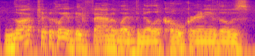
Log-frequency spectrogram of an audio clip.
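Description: A man's voice: deep voice, fairly quick, reverberant. A man in his forties hosting a casual taste-test vlog from his home office, laid-back and cursing freely, his voice stuffed up from a cold. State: congested from a cold. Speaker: host. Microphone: desk condenser mic.

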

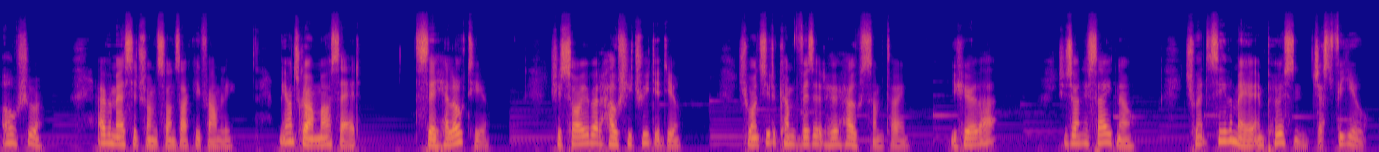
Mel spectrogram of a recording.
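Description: Brief: a man reading an earnest boy, higher-voiced, reassuring and eager. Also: animated, brisk, long pauses, soft background music.

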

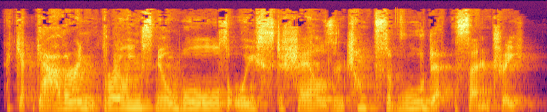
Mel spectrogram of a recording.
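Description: A woman's voice: fairly low pitch, steady tone, a little slow, close to an everyday voice. A woman acting a plain-spoken, devout soldier's wife testifying firmly and formally in a historical courtroom drama. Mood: firm, earnest. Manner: firm, formal, period phrasing. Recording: roomy echo, distant mic.

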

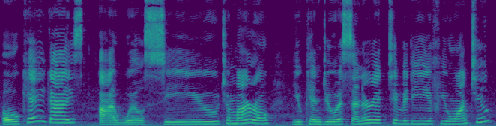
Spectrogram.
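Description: Lively, bright-voiced American woman teaching children. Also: a little high, measured pace. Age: middle-aged. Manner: animated, playful, exaggerated questions and reactions as to small children. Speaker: kindergarten teacher. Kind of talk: read-aloud lesson for young children. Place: small classroom, indoors.

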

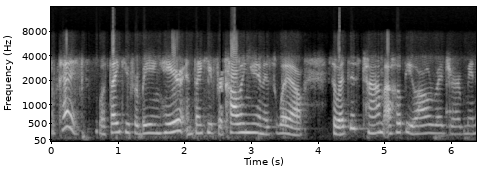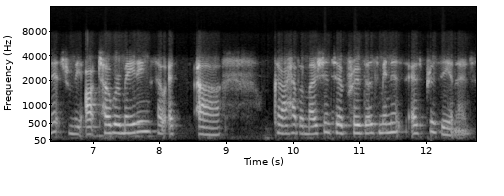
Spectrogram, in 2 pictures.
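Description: Woman chairing a meeting, husky and tinny. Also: fairly high pitch, fairly even intonation. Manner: brisk, friendly, moving the agenda along. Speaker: board chair. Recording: tinny phone-like audio from a meeting stream.

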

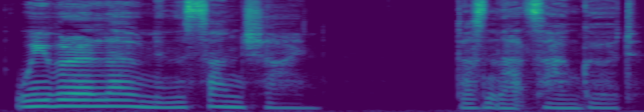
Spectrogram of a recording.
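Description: Husky, low-voiced obsessive lover. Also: female voice, moderate pace, warm tone, dry recording, studio quality. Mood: wistful, intimate. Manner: confessional, literary, intense. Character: obsessive, intense woman confessing a love affair. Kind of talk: intimate dramatic monologue.

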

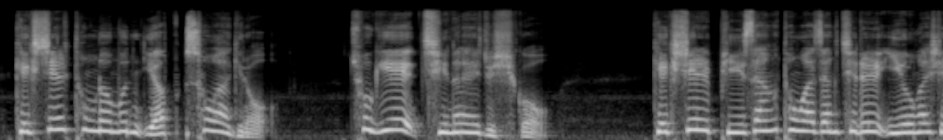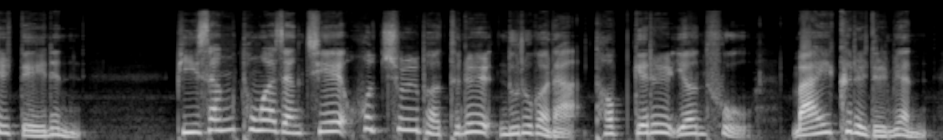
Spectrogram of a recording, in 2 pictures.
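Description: A woman reading scripted subway announcements in a formal, polite, clearly enunciated way. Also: fairly high pitch, darkish tone, dry recording, clean studio sound. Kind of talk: scripted public transit announcement.

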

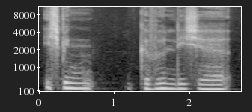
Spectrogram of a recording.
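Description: Middle-aged woman, Romanian accent, low flat delivery, dark tone, halting question. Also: a little hiss or hum. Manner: hesitant, searching for words. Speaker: audience member asking a question. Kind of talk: spontaneous question from the audience. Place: outdoors among a seated audience.

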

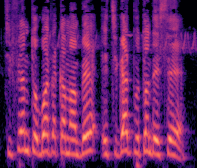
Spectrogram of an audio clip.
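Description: A woman's voice: sits high, fairly even intonation, rapid-fire, lightly acted. A woman with a Réunionese accent voicing a naive, touchy young male island buddy in a local comedy radio soap, with defensive replies.

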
